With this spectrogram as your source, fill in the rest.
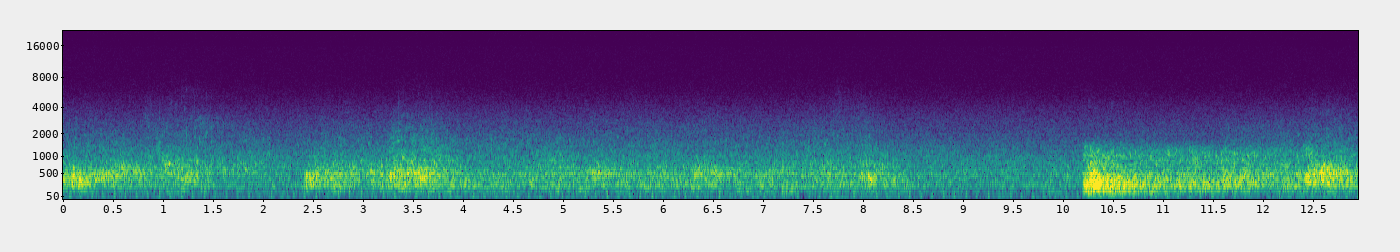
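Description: Water churns with a muffled, dull rumble, as if heard underwater.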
